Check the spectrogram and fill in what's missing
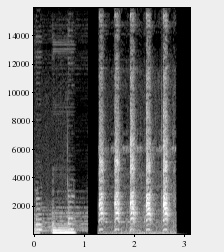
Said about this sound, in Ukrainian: Гуска.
